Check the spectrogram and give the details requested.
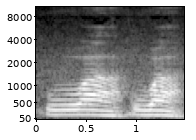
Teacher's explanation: keluar daripada dua bibir tapi tak ada sentuhan antara dua bibir. Keluarnya huruf wa.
